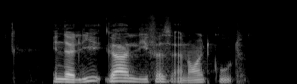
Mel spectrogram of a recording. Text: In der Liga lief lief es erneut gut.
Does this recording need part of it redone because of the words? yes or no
yes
